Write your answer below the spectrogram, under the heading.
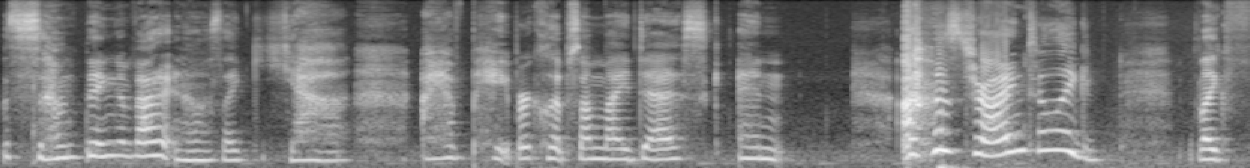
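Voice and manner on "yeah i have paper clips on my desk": playful, fake seductive come-on voice. Retelling a joke about office supplies: imitating fake dirty talk. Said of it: "fake dirty talk about, like, office supplies".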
